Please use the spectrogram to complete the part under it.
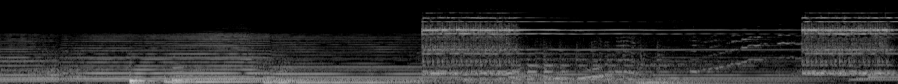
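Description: A telephone rings in two bright, tonal bursts, the first lasting about two seconds and the second starting near the end, over a steady low background tone.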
